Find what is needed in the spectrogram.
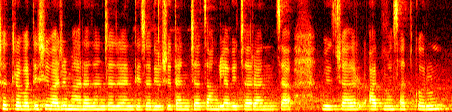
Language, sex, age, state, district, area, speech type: Marathi, female, 18-30, Maharashtra, Nanded, rural, spontaneous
